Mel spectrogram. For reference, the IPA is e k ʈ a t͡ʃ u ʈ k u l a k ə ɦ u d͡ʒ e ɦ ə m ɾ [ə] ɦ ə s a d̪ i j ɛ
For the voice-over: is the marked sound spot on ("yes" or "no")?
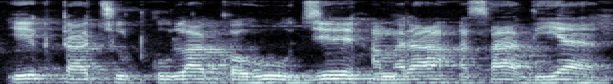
no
